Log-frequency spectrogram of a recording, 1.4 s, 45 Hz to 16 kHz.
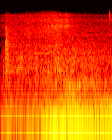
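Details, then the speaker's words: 2016 Kia Sorento 3.3 V6 after crankshaft position sensor replacement for P0335 and hard starting: brief crank catches at once into smooth, steady low idle without stumbling; normal engine start, no fault code. "Alright, started right up. So before it sounded like it was out of gasoline, but you keep trying it 2-3 times, eventually starts up."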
